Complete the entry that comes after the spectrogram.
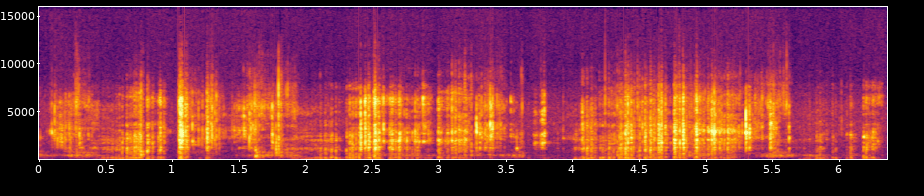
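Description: A solid oval green bar of soap, held in the hand, is scraped and cut with a utility knife blade. Dense, crisp crunching and scraping come in bright, rapid bursts, with a few sharper clicks where the blade bites in. Short pauses separate the strokes.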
